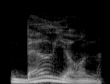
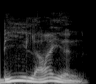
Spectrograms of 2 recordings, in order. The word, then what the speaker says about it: Bee-Lion: So, for the past month, I've been calling him Bellion, or something along those lines. Bellion, something like that. I never, like, the thought never even crossed my mind that it would be pronounced Bee-Lion.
